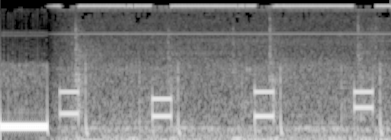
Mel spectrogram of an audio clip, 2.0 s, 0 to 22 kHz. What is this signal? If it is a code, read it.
DTMF, heard as telephone touch tones, tones of about 110 ms. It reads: 613#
